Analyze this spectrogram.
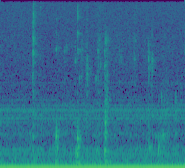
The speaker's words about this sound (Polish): Dobra, kolejny łyk wody.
